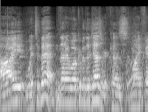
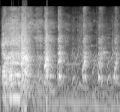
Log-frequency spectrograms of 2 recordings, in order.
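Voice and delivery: squeaky breathless laughter; high giggling fit; 5 dB louder than usual. Real, not acted. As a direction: burst into giggles. Cracking up mid-story.

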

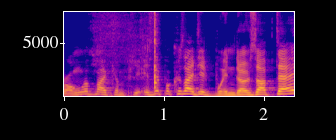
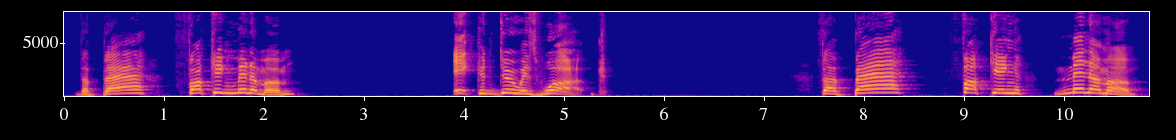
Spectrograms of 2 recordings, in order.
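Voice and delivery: furious complaint about paid tech; angry rant; 7 semitones higher, slower than usual. Real, not acted. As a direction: spell out the outrage word by word. Ranting about expensive tech failing.

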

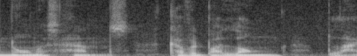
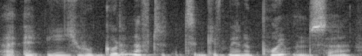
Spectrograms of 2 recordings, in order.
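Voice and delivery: put-on higher, hesitant, deferential young man; humbly; 8 semitones higher than usual. A narrator's reading. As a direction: stammer it out humbly. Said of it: "I said humbly".

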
